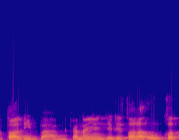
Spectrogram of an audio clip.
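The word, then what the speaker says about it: طالبًا: Bukan talibin, tapi taliban.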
